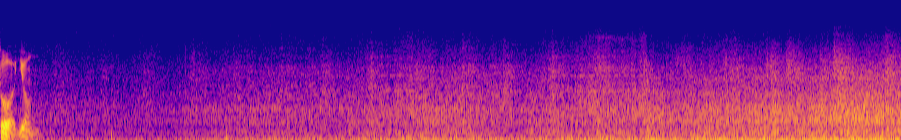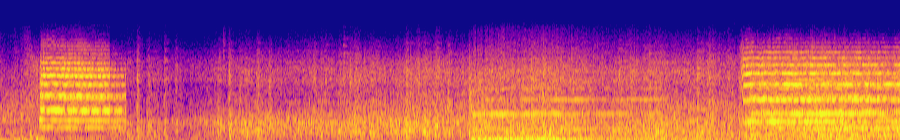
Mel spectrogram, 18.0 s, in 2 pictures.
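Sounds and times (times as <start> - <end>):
train rumbling: 0.0 - 18.0
train horn blast: 9.4 - 10.3, 13.7 - 18.0.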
